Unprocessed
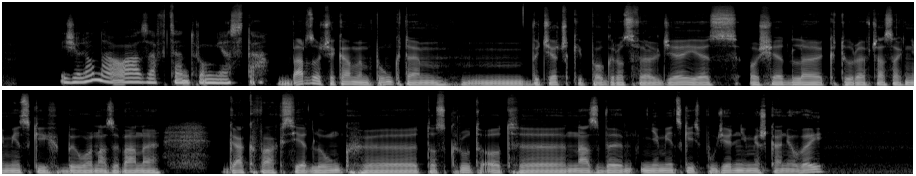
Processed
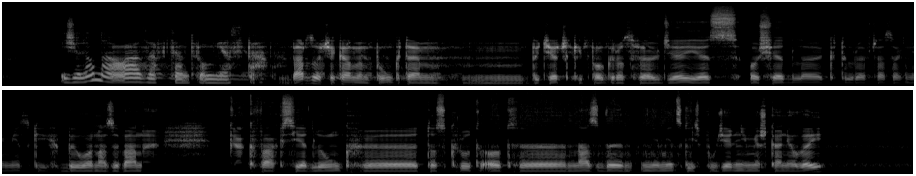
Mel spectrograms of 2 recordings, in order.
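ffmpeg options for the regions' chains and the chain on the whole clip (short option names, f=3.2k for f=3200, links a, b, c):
-filter_complex "[0:a]asettb=1/sr,asplit=3[a][b][c];[a]atrim=end=1.104[d];[b]atrim=start=1.1:end=6.43,asetpts=PTS-STARTPTS,afade=t=in:d=0.004:c=qsin,afade=t=out:st=5.326:d=0.004:c=qsin,lowpass=f=2.4k:t=q:w=5.1,aemphasis=mode=reproduction:type=50fm,aecho=1:1:215|430:0.112|0.0314,atrim=end_sample=235053[e];[c]atrim=start=6.426[f];[d][e]acrossfade=d=0.004:c1=hsin:c2=qsin[g];[g][f]acrossfade=d=0.004:c1=qsin:c2=hsin,asettb=1/sr,asplit=3[h][i][j];[h]atrim=end=7.814[k];[i]atrim=start=7.81:end=9.71,asetpts=PTS-STARTPTS,afade=t=in:d=0.004:c=qsin,afade=t=out:st=1.896:d=0.004:c=qsin,acompressor=threshold=-33dB:ratio=4:attack=3.2:release=140:knee=1:detection=peak,acrusher=bits=8:mode=log:mix=0:aa=0.000001,lowpass=3.2k[l];[j]atrim=start=9.706[m];[k][l]acrossfade=d=0.004:c1=hsin:c2=qsin[n];[n][m]acrossfade=d=0.004:c1=qsin:c2=hsin,asettb=1/sr,asplit=3[o][p][q];[o]atrim=end=10.514[r];[p]atrim=start=10.51:end=11.58,asetpts=PTS-STARTPTS,afade=t=in:d=0.004:c=qsin,afade=t=out:st=1.066:d=0.004:c=qsin,highpass=f=1.3k:w=0.5412,highpass=f=1.3k:w=1.3066,equalizer=f=9.5k:w=1.9:g=10[s];[q]atrim=start=11.576[t];[r][s]acrossfade=d=0.004:c1=hsin:c2=qsin[u];[u][t]acrossfade=d=0.004:c1=qsin:c2=hsin,asettb=1/sr,asplit=3[v][w][x];[v]atrim=end=13.834[y];[w]atrim=start=13.83:end=16.02,asetpts=PTS-STARTPTS,afade=t=in:d=0.004:c=qsin,afade=t=out:st=2.186:d=0.004:c=qsin,acrusher=bits=5:mode=log:mix=0:aa=0.000001,asuperstop=centerf=2500:order=4:qfactor=0.82[z];[x]atrim=start=16.016[aa];[y][z]acrossfade=d=0.004:c1=hsin:c2=qsin[ab];[ab][aa]acrossfade=d=0.004:c1=qsin:c2=hsin,highpass=f=330:w=0.5412,highpass=f=330:w=1.3066,aecho=1:1:2.1:0.83,volume=-7.5dB"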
